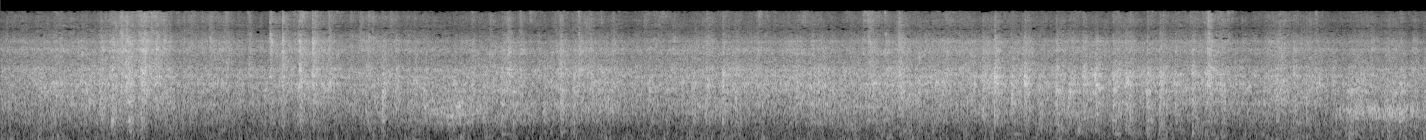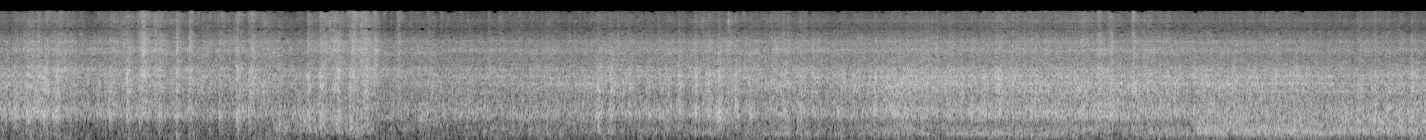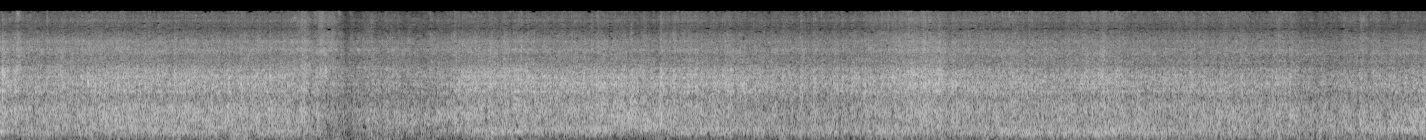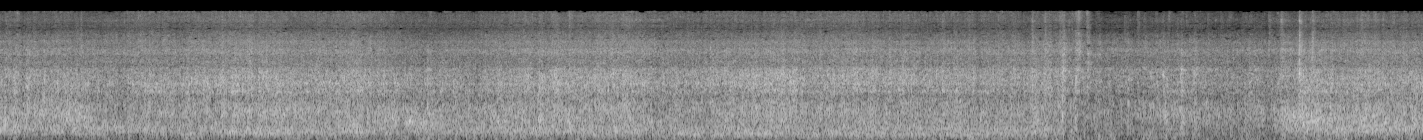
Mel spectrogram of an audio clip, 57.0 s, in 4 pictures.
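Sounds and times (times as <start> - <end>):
train wheel and rail rush: 0.0 - 57.0
wheels clacking over rail joints: 0.0 - 57.0.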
